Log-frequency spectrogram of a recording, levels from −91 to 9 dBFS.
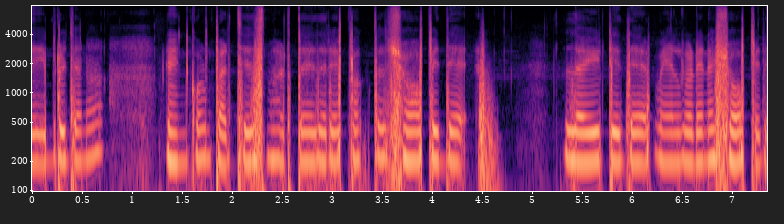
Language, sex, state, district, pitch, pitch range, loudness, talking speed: Kannada, female, Karnataka, Raichur, 200 Hz, 195-210 Hz, -15 LUFS, 115 wpm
